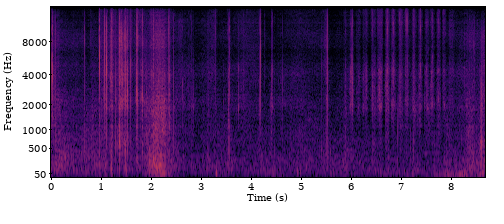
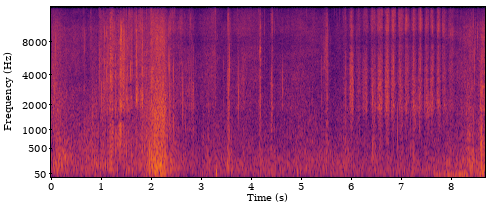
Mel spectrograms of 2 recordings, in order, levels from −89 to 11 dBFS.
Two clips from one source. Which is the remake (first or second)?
first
